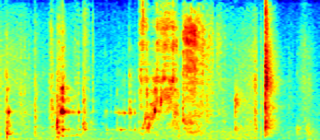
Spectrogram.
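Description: Liquid sucralose dripping into a drink on a kitchen counter, a few soft separate drips and small clinks spread out over a quiet background, close and faint.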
